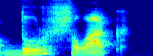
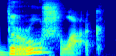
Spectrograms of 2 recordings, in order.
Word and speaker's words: дуршлаг: Это немецкое слово, обозначающее пробой-пролом, и произносится оно «дуршлаг». Если большинство заговорит «друшлаг», мы не должны будем просто переписать правила.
